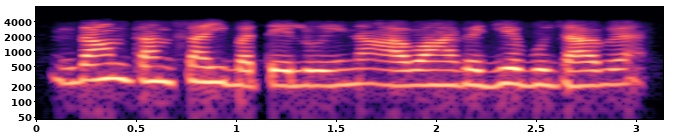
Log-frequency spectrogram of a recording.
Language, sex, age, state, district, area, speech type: Maithili, female, 18-30, Bihar, Saharsa, urban, conversation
